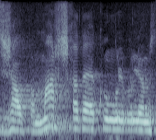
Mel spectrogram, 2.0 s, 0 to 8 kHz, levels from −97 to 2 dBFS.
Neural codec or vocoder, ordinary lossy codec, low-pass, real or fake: none; none; none; real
